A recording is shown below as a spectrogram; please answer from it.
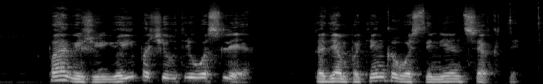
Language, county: Lithuanian, Alytus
